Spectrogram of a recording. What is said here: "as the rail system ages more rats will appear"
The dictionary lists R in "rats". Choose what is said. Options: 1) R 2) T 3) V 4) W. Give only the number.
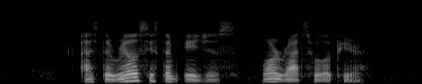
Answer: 1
